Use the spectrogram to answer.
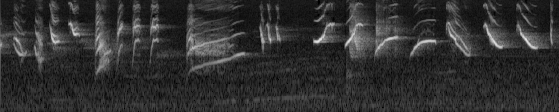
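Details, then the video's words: Long-tailed shrike (cendet), in a lure recording for birds that won't sing: a dense, fast medley of sharp chirps, rising whistled slurs and buzzy notes tumbling almost without pause. "cendet gacor LANGSUNG GACOR !! PANCINGAN CENDET MACET || Long-tailed Shrike"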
